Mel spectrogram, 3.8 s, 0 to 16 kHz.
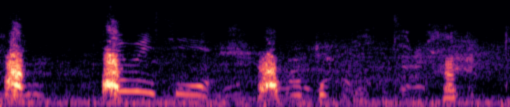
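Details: German Shepherd puppy, a female about 6.5 months old, doing bitework foundation training, showing strong drive. Four short, loud, harsh barks come at irregular intervals over about four seconds, with a person's voice talking quietly in between.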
